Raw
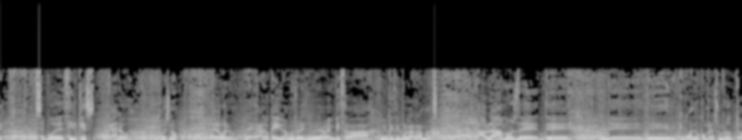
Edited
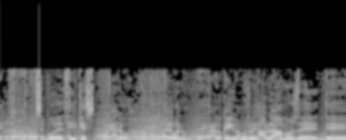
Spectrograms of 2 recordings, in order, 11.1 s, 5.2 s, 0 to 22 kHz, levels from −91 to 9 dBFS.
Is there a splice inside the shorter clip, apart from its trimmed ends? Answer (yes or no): yes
